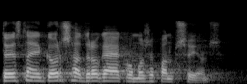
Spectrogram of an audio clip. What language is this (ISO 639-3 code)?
pol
